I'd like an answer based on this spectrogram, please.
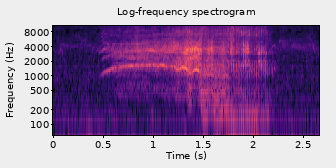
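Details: Horse whinnying once, a loud wavering neigh that rises, then shakes and trails off over about one and a half seconds, with faint thuds underneath.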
